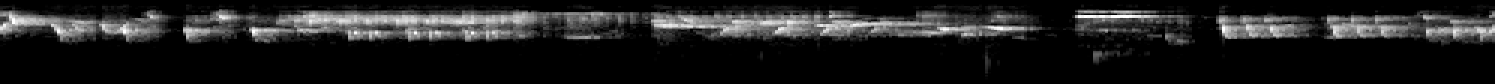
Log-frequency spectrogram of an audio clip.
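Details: Sunset trills of a nightingale: bursts of rapid repeated notes and sweeping whistles separated by short silences, phrases starting abruptly.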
